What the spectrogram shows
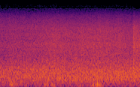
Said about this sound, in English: Look how calm this sea is, though.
